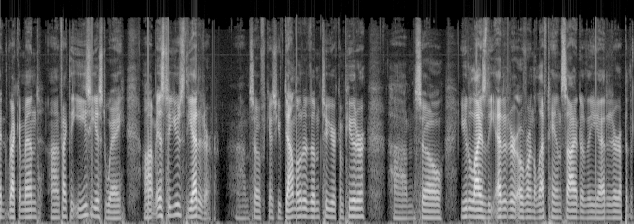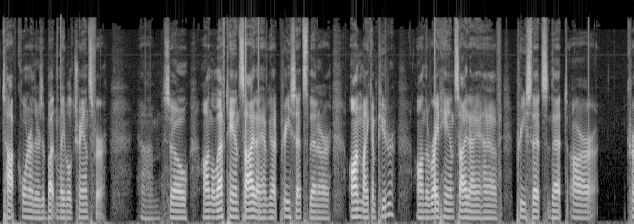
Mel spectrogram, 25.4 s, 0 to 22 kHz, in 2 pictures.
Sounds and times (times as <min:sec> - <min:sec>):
Speech: 0:00.0 - 0:14.8, 0:15.5 - 0:25.3.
